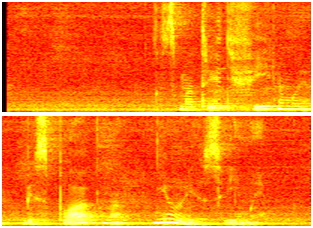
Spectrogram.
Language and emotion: Russian, neutral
